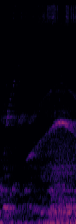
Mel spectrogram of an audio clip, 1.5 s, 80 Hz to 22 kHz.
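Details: Custom-built CNC router jogged in Mach3 MPG mode after correcting steps-per-mm and feed rate to stop stalling, X axis moving: soft tonal whine sweeping up as the axis speeds up, then steady; smooth travel without stalls or skipped steps; normal stepper motion.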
